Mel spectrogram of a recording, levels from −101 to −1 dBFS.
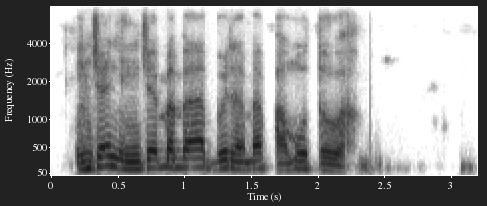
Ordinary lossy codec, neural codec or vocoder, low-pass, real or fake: Opus, 24 kbps; codec, 24 kHz, 0.9 kbps, WavTokenizer, medium speech release version 2; 7.2 kHz; fake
